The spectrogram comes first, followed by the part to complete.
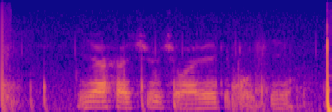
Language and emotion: Russian, sad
